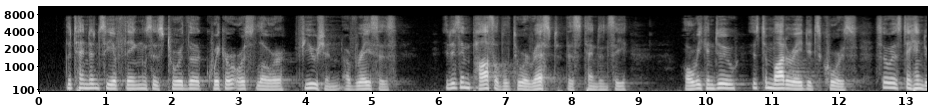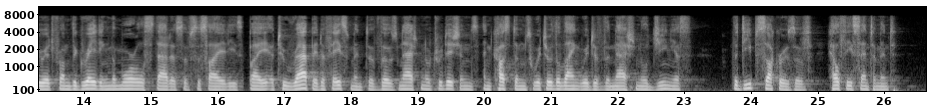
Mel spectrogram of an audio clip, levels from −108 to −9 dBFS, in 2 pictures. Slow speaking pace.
No: average, 150 wpm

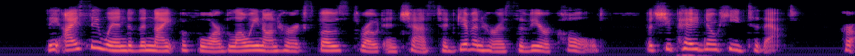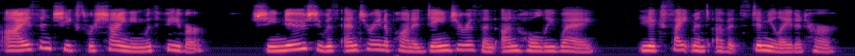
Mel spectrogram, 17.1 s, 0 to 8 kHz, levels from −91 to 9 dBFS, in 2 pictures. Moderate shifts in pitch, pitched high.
Yes: average, 3.1 semitones; high, 205 Hz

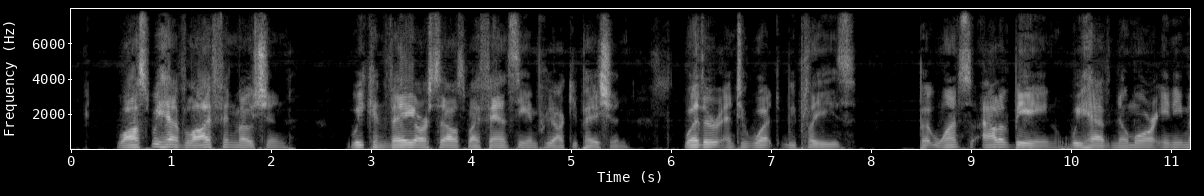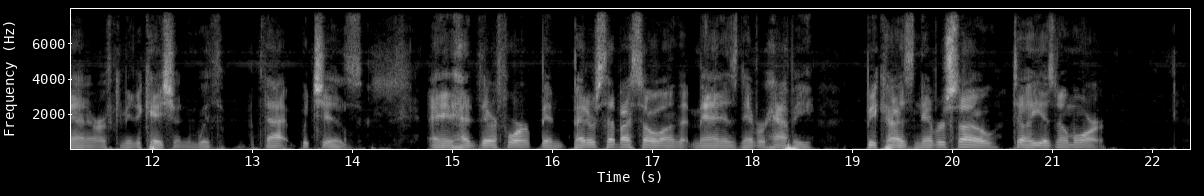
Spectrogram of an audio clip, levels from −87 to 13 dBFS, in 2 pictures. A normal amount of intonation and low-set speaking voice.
No: narrow, 2.0 semitones; low, 120 Hz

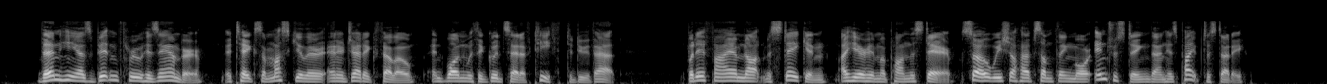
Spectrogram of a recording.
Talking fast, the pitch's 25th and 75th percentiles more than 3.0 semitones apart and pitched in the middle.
Yes: fast, 215 wpm; average, 4.5 semitones; medium, 150 Hz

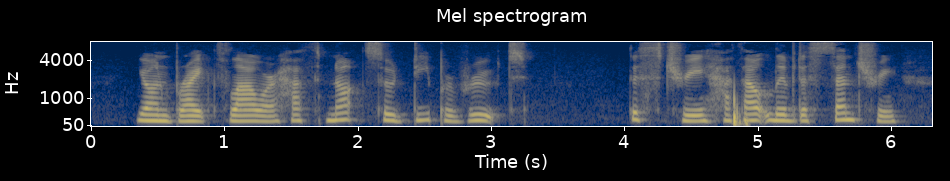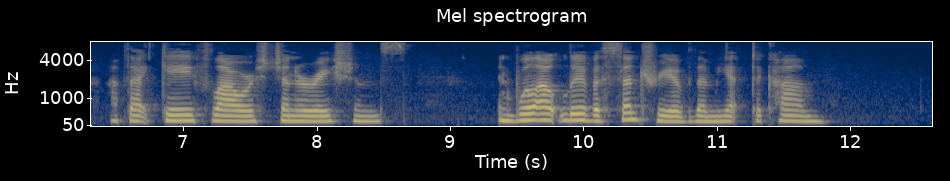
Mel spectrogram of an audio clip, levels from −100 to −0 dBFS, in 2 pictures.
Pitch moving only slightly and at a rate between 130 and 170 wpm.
Yes: narrow, 2.3 semitones; average, 145 wpm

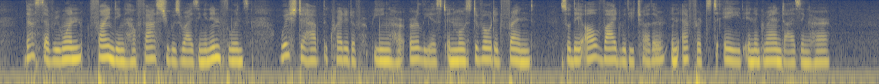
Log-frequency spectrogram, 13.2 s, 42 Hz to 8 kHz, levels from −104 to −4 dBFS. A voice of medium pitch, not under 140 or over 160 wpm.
No: medium, 180 Hz; average, 175 wpm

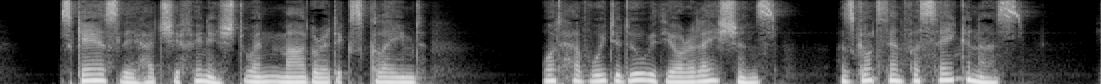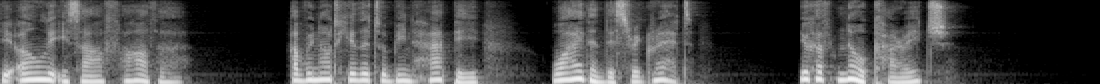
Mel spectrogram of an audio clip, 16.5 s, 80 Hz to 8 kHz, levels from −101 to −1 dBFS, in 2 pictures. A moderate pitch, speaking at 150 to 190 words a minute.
No: medium, 155 Hz; average, 140 wpm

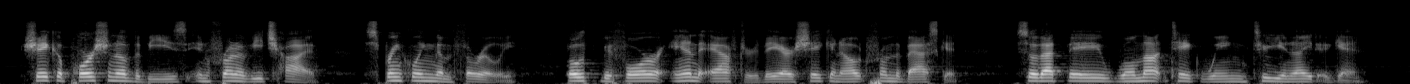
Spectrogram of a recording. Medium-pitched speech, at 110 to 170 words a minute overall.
Yes: medium, 150 Hz; average, 150 wpm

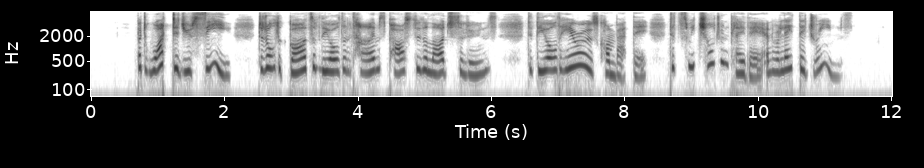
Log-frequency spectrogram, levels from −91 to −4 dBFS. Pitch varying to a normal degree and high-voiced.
Yes: average, 4.2 semitones; very high, 295 Hz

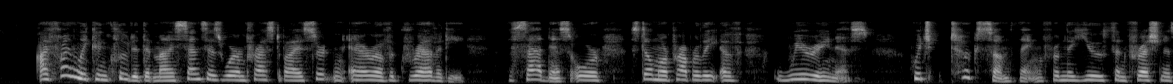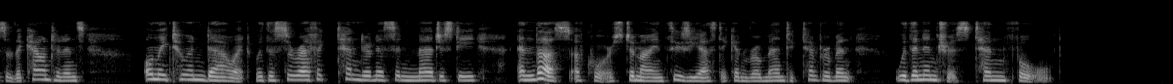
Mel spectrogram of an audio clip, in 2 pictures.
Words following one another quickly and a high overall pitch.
No: average, 145 wpm; high, 195 Hz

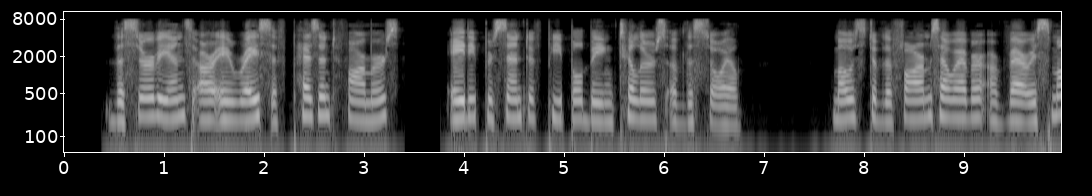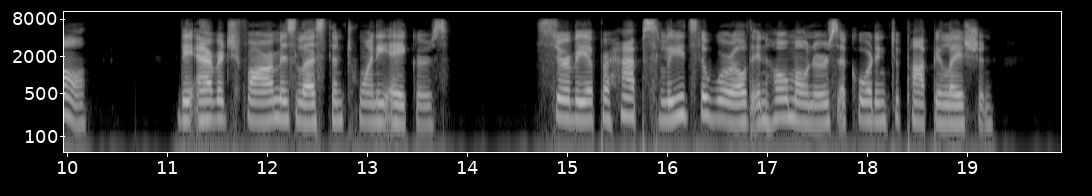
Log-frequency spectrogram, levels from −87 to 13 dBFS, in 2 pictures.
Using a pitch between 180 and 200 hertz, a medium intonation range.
No: high, 190 Hz; narrow, 2.3 semitones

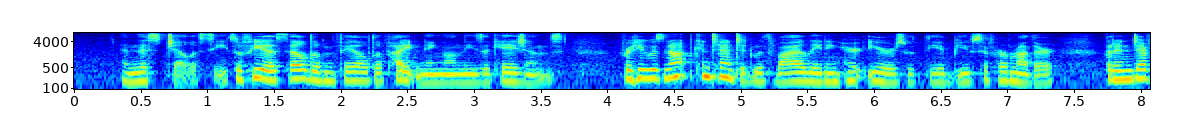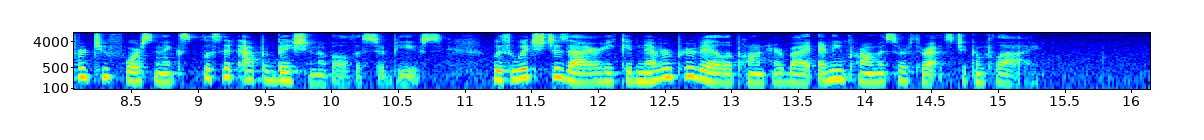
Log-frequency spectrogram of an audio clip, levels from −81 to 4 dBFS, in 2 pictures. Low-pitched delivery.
No: medium, 175 Hz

